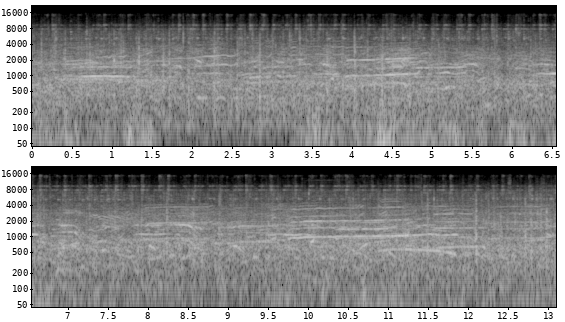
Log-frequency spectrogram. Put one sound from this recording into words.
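A crowd of spectators cheers and calls out to passing runners outdoors.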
